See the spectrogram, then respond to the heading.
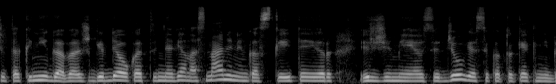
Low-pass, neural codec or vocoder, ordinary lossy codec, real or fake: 14.4 kHz; autoencoder, 48 kHz, 128 numbers a frame, DAC-VAE, trained on Japanese speech; Opus, 32 kbps; fake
